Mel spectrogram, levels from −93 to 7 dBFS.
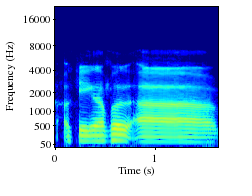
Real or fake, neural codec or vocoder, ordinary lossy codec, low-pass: real; none; Opus, 16 kbps; 7.2 kHz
